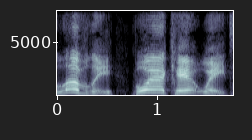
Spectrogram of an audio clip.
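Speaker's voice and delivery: very high, drawn-out, swooping, fake sarcastic enthusiasm. Reacting to another speaker saying he got six more: sarcastic mock enthusiasm. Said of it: "Can you hear the thrill, the enthusiasm in my voice?".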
